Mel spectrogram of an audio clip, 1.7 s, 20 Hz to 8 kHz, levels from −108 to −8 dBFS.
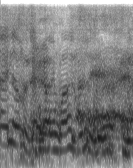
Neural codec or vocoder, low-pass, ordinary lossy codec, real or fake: codec, 24 kHz, 6 kbps, HILCodec; 7.2 kHz; none; fake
